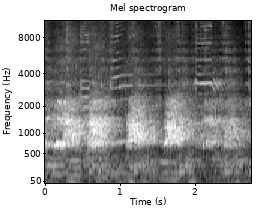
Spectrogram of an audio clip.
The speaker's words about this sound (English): There are some dogs now barking.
